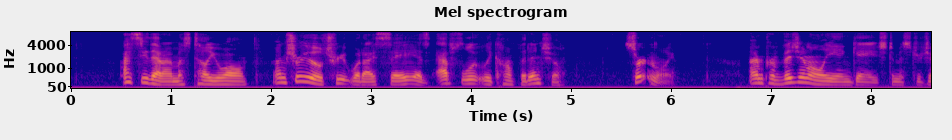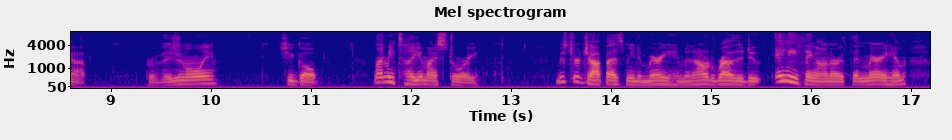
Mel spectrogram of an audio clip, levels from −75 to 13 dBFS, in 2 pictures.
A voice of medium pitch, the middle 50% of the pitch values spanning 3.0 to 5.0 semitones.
Yes: medium, 145 Hz; average, 4.6 semitones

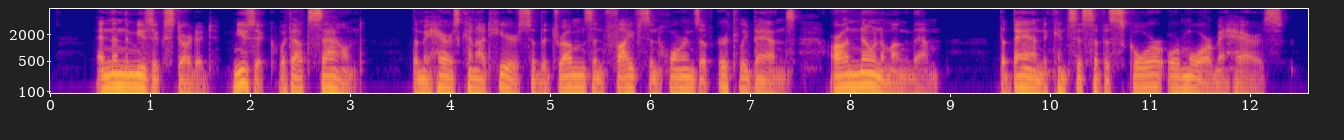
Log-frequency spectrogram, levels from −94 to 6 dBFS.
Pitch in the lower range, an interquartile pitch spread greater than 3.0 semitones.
Yes: low, 105 Hz; average, 4.0 semitones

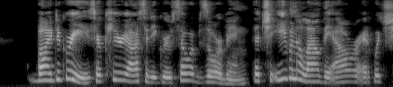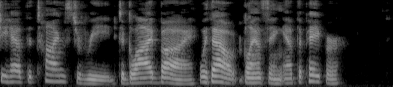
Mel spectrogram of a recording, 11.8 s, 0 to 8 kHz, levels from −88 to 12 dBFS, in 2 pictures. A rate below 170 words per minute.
Yes: average, 155 wpm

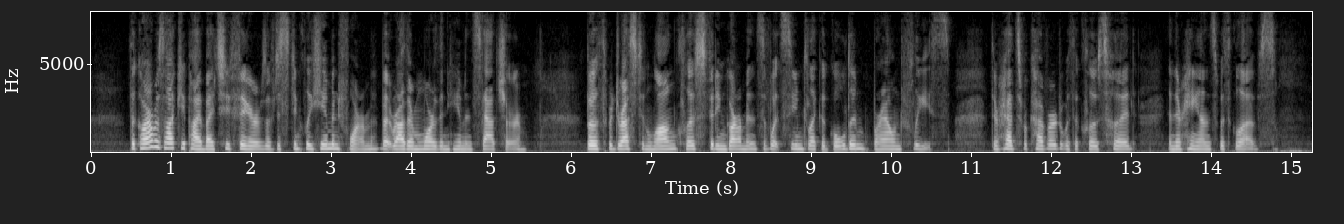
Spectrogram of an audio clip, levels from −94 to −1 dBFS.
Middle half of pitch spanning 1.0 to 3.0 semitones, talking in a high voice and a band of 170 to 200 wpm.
Yes: average, 2.7 semitones; high, 215 Hz; average, 180 wpm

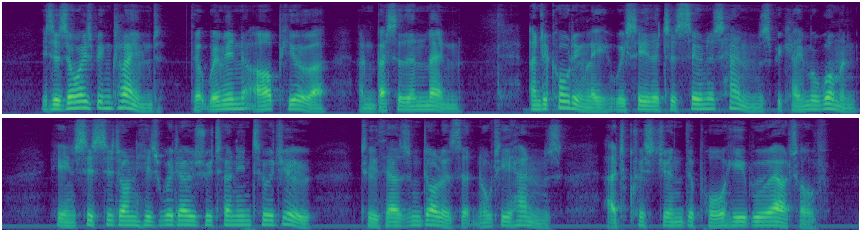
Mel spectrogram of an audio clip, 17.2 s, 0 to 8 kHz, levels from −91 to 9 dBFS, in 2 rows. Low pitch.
Yes: low, 115 Hz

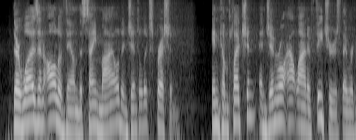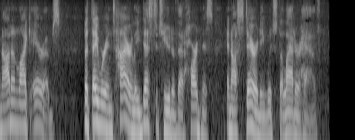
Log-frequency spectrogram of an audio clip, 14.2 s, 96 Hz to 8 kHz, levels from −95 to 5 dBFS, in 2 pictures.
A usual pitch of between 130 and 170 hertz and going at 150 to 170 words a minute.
Yes: medium, 140 Hz; average, 160 wpm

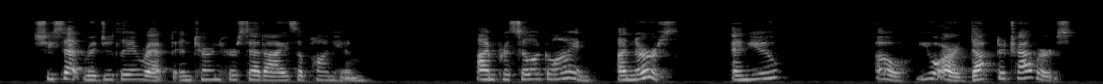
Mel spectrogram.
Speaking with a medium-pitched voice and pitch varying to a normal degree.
No: high, 220 Hz; average, 3.5 semitones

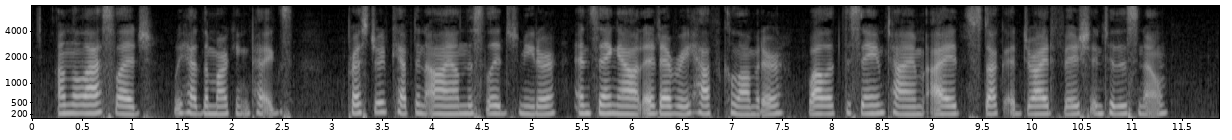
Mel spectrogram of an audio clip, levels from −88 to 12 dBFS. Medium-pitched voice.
No: high, 210 Hz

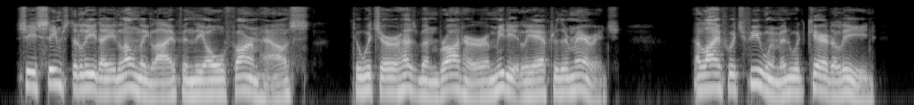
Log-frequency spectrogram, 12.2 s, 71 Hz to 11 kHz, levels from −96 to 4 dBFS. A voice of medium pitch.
No: low, 130 Hz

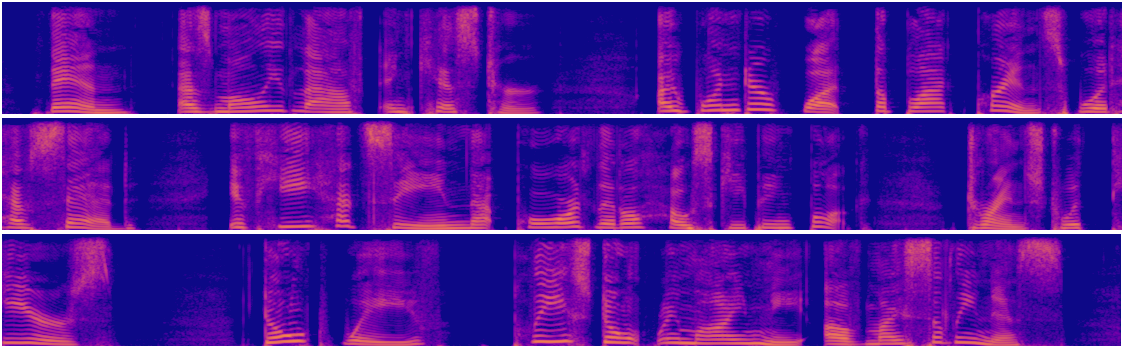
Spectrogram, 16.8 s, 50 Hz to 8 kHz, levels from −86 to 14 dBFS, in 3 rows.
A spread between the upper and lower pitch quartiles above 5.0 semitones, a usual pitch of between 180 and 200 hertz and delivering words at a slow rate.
No: wide, 5.5 semitones; very high, 255 Hz; slow, 130 wpm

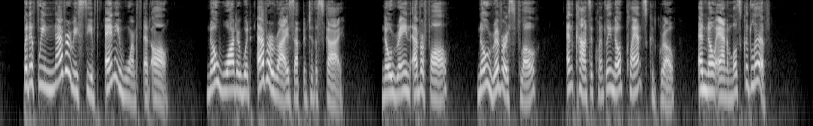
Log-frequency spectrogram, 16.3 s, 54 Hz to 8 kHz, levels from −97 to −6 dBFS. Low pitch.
No: high, 215 Hz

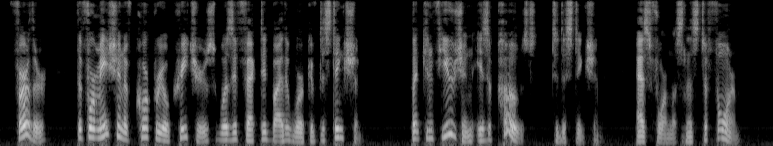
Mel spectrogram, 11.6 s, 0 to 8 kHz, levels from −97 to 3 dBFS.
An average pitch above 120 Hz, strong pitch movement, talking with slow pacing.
Yes: low, 135 Hz; wide, 8.5 semitones; slow, 120 wpm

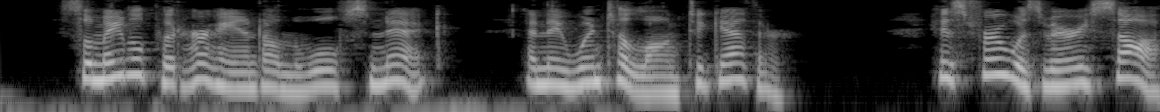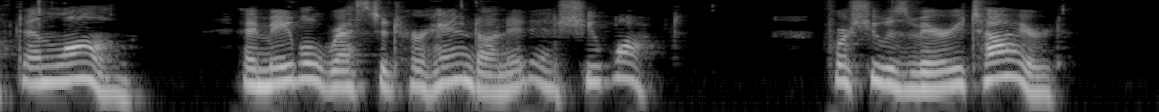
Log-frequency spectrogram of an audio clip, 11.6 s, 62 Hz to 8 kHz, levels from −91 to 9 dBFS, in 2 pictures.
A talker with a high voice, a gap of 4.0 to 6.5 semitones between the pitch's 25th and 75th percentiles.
Yes: high, 210 Hz; average, 5.1 semitones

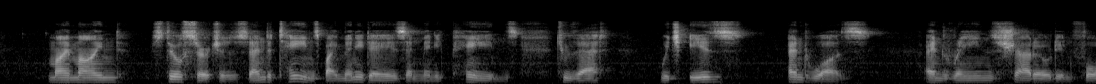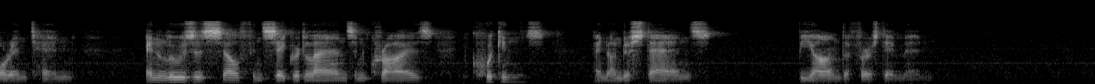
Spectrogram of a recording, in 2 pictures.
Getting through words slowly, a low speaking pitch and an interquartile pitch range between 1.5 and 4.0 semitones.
Yes: slow, 95 wpm; very low, 95 Hz; average, 3.1 semitones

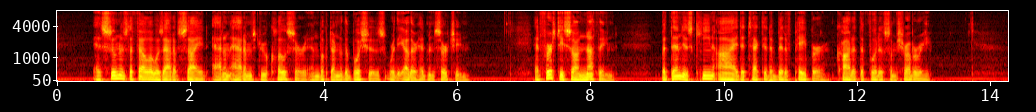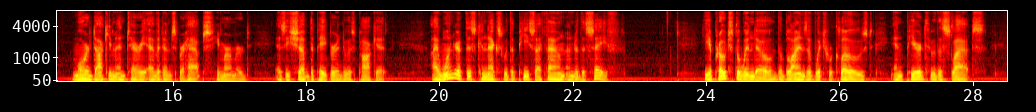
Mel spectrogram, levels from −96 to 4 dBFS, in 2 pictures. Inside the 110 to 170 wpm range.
No: average, 185 wpm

